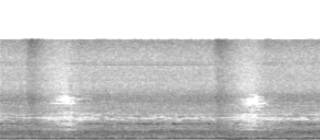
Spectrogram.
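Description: A steady background hum with a constant low-mid tone.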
